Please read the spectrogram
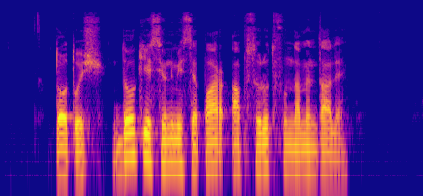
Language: Romanian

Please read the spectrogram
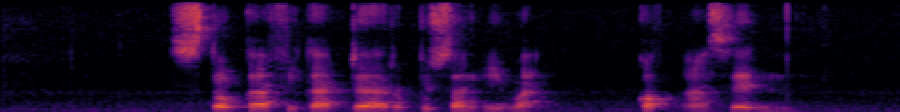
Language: Javanese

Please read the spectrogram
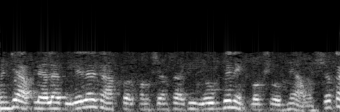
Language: Marathi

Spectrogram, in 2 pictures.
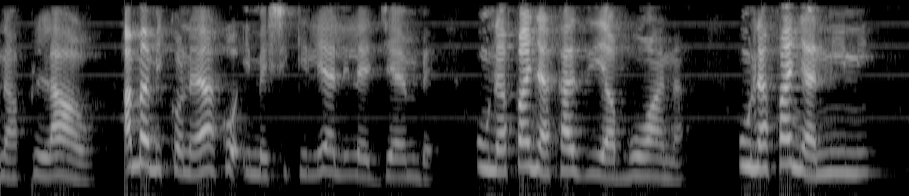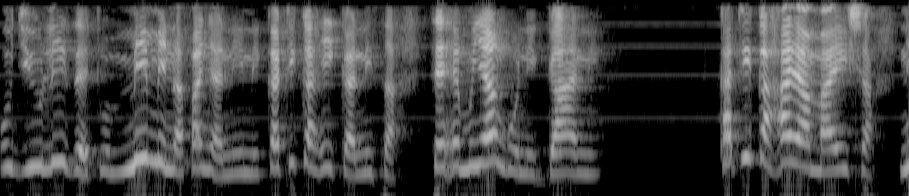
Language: Swahili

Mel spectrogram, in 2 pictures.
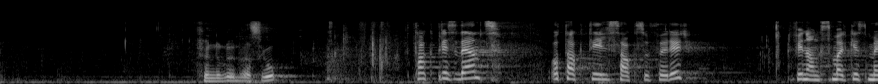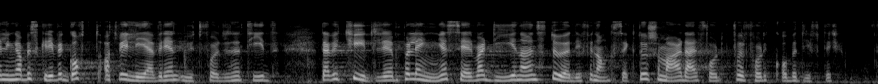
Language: Norwegian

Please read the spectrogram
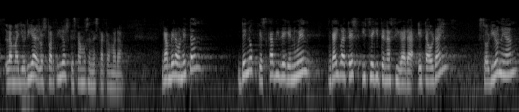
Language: Basque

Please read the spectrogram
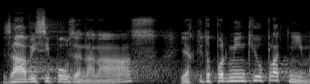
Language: Czech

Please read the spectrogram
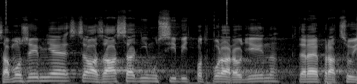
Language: Czech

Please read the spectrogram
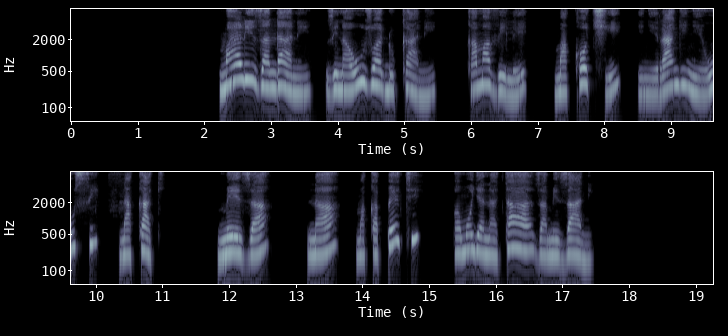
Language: Swahili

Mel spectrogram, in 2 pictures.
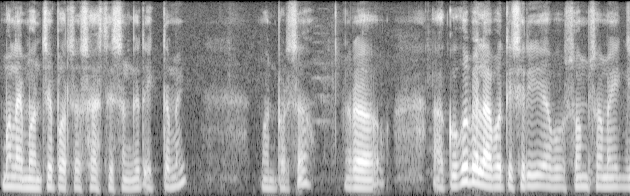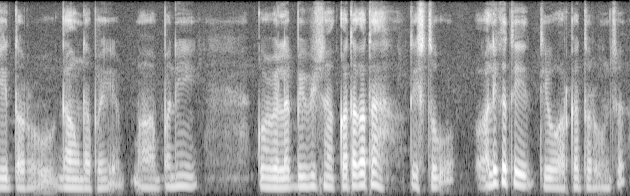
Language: Nepali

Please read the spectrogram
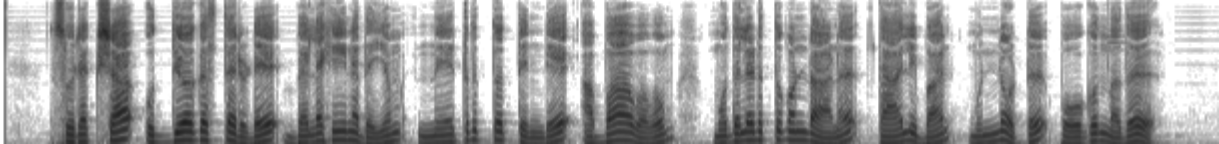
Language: Malayalam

